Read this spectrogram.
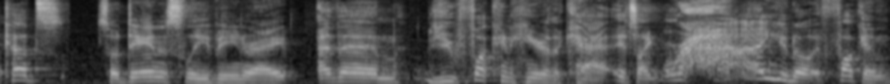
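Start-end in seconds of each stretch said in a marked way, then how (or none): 4.4-5.1 high imitated yowl of a frantic cat; cat screech. Imitating the cat heard at night, freaked-out screech. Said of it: "the cat is freaking out".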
